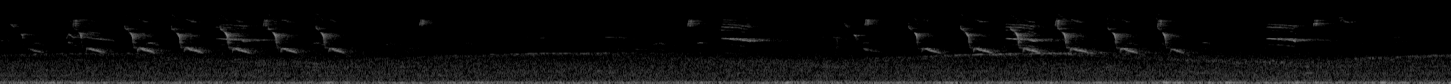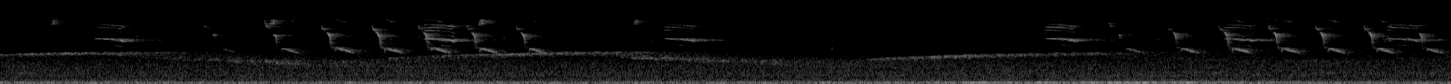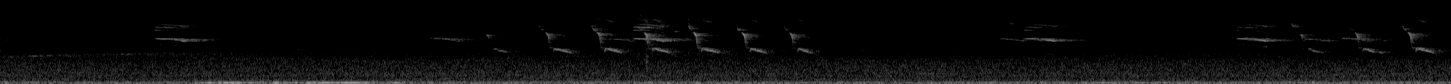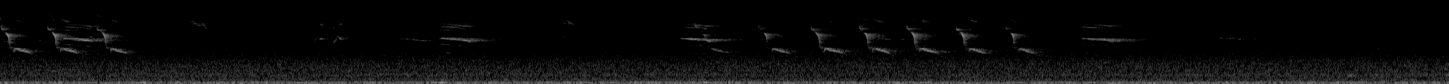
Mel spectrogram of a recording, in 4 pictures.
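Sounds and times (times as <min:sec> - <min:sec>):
birds chirping in bursts: 0:15.0 - 0:20.0, 0:25.0 - 0:29.0, 0:33.4 - 0:37.2, 0:50.0 - 0:55.2.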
